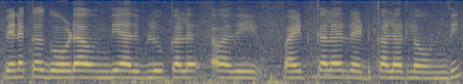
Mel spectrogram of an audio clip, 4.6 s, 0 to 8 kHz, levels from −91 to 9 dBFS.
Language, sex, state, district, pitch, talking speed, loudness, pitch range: Telugu, female, Telangana, Mahabubabad, 240 Hz, 155 wpm, -15 LUFS, 230-245 Hz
